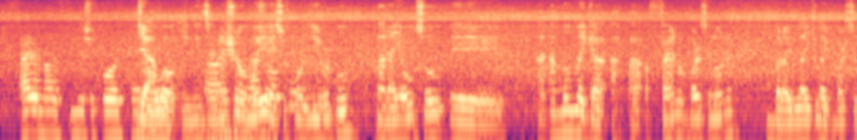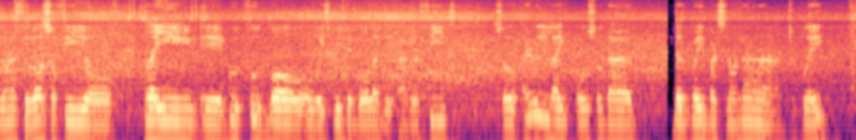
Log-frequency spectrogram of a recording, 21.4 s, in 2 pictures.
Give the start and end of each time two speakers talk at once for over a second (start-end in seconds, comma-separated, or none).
2.5-3.8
